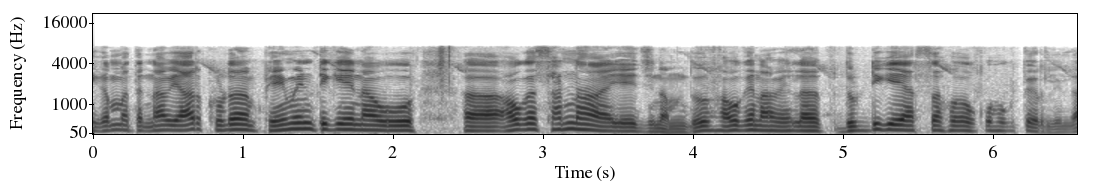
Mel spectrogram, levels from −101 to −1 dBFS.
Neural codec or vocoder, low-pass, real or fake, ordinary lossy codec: vocoder, 44.1 kHz, 80 mel bands, Vocos; 7.2 kHz; fake; none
